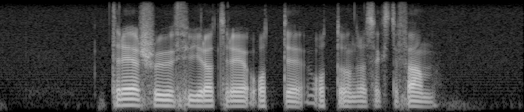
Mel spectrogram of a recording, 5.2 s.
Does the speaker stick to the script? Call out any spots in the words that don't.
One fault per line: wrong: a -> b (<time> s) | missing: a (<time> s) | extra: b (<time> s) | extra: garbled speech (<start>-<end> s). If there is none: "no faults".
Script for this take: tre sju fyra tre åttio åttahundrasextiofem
no faults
